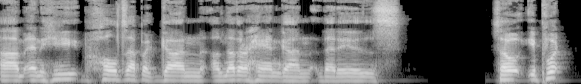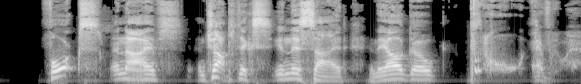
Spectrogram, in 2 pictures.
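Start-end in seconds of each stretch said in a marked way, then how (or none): 4.9-11.5 fast, rattled-off goblin voice with salesy patter. A game master voicing a goblin showing off his guns for sale, goblin voice. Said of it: "is a goblin".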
